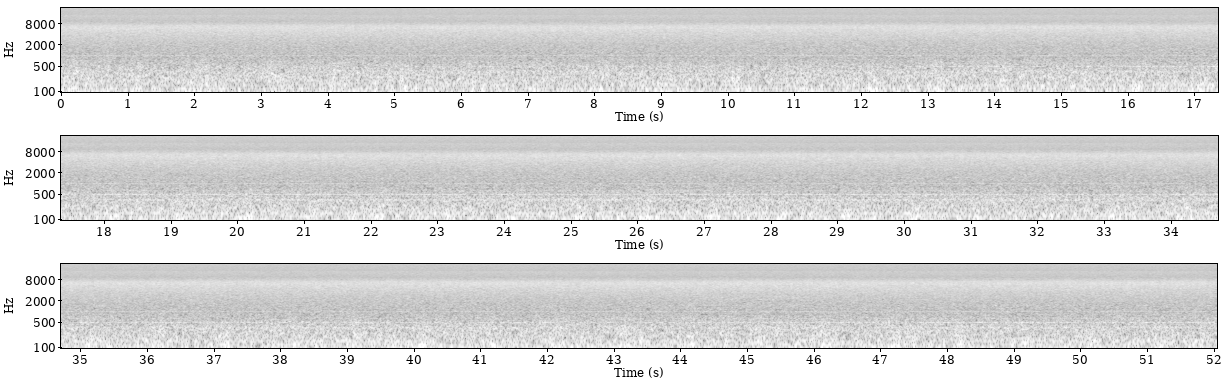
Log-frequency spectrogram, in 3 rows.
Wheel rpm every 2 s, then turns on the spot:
0, 0, 0, 0, 0, 0, 0, 0, 0, 0, 0, 0, 0, 0, 0, 0, 0, 0, 0, 0, 0, 0, 0, 0, 0, 0.
none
